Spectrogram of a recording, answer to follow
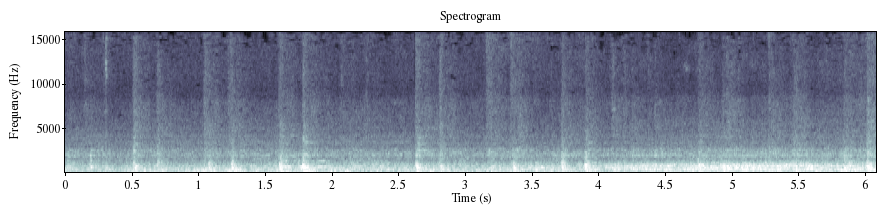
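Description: Passenger train running along the track: a steady rumble with irregular clicks and knocks of the wheels over the rail joints, growing a little louder in the second half.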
